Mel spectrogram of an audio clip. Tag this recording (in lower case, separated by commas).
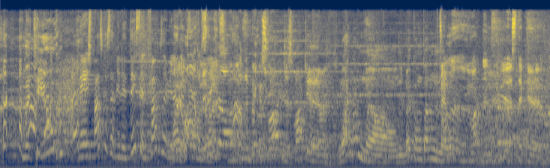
music, speech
